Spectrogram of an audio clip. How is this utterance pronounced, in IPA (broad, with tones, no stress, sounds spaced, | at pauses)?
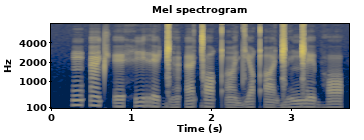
ũ˦ ʔ æ̃˦ t͡ʃʼ e˨ h i˦ r e˨ ɡ͡ǁ æ̃˨ ʔ æ˦ ǀ ɒ˦ qʼ æ̃˨ dʲ e˦ qʼ æ˨ ɡ͡ǁ ẽ˦ ŋ͡ǁ e˦˨ bʱ ɒ˦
